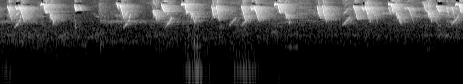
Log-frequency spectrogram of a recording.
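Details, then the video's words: Saffron finch male and female in song, played to rouse a silent canary: evenly paced sharp high chirps in short clusters, with a couple of soft low thumps midway. "canário da terra fêmea e macho pra esquentar seu canário frio"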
